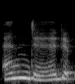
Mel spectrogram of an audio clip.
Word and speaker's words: ended: If we have the word ended, what's the base word? End, E-N-D, end. Sound of the ending is ed, ended, ed. That's that schwa sound.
